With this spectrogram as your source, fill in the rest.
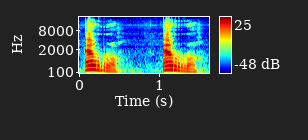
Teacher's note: Ra mushaddada. Attention à bien doubler le ra, mais on ne prononce pas du tout le noun ici grisé. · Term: Idgham sans runna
